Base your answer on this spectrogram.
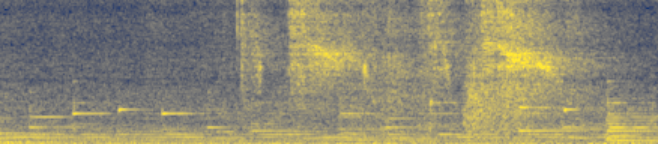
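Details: Soft tinkling mallet-percussion music plays with a low background hum, and no animal voice is heard.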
